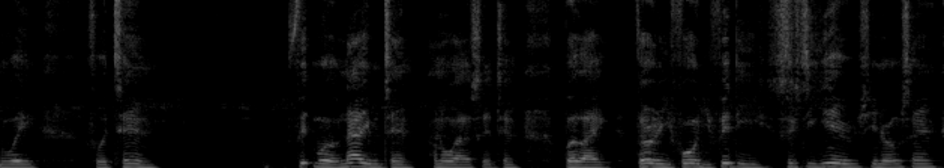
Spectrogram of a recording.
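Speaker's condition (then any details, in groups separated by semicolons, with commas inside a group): Cerebral palsy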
